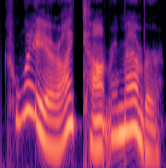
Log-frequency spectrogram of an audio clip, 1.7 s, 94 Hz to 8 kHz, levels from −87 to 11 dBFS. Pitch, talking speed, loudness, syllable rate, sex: 240 Hz, 145 wpm, -15 LUFS, 4.2 syllables/s, female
